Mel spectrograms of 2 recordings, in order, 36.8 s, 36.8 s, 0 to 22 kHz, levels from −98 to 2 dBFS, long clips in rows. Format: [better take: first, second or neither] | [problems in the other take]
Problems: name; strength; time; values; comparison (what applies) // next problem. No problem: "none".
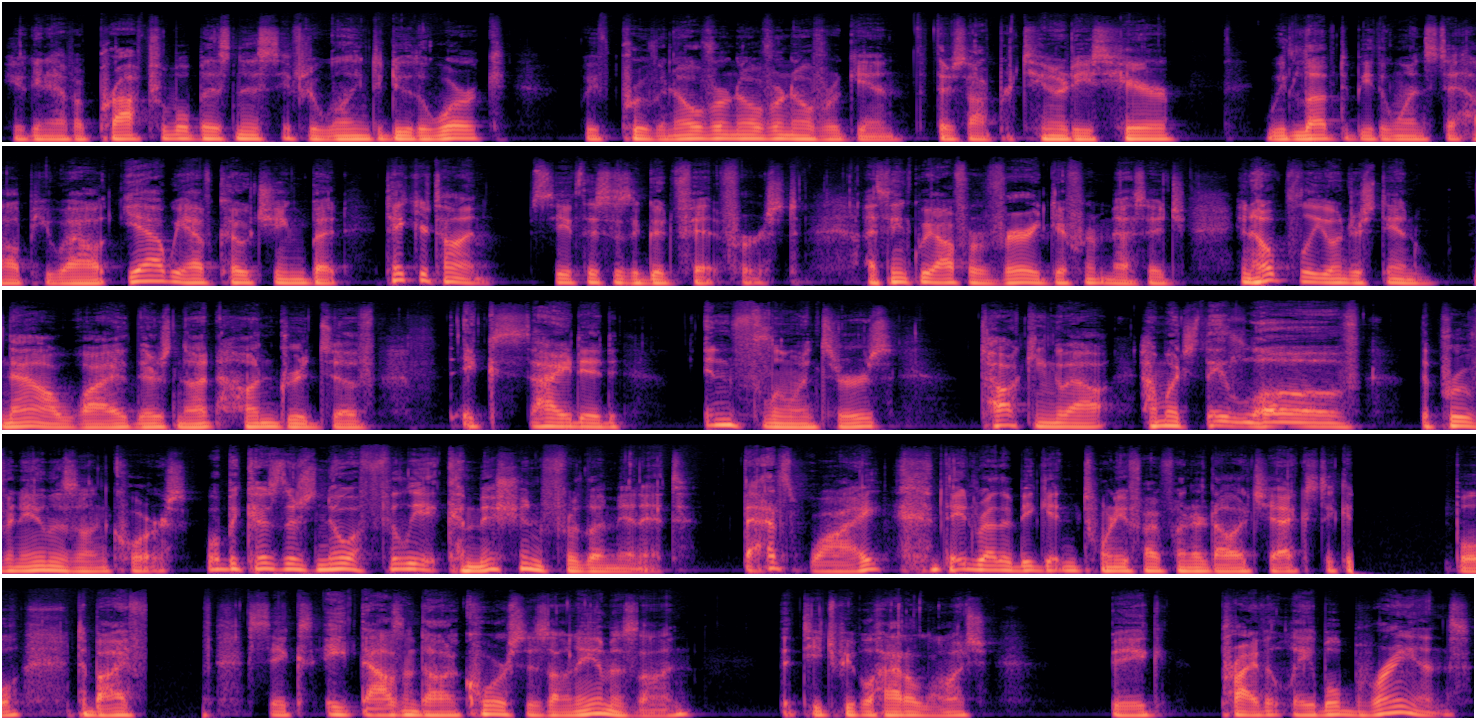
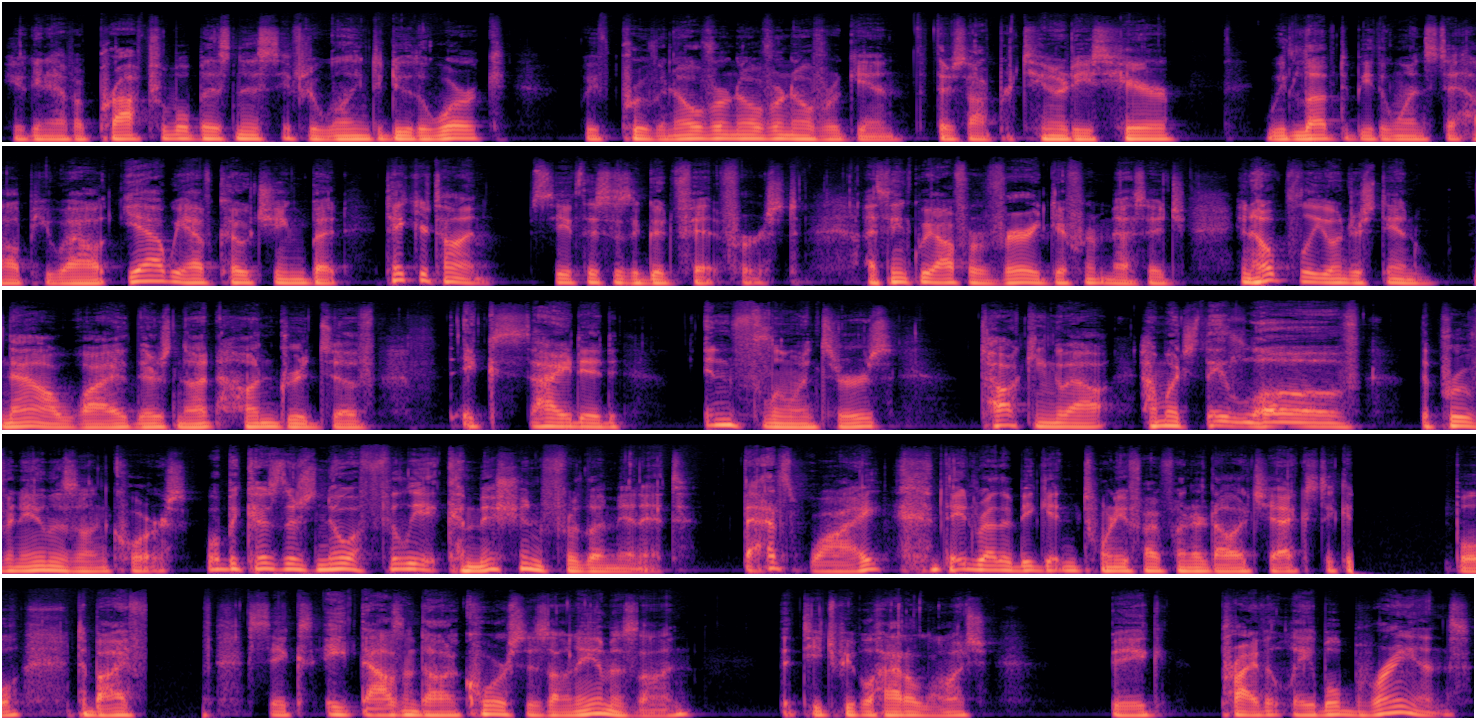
neither | audio cutting out; at 29 s and at 30 s; the same in both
